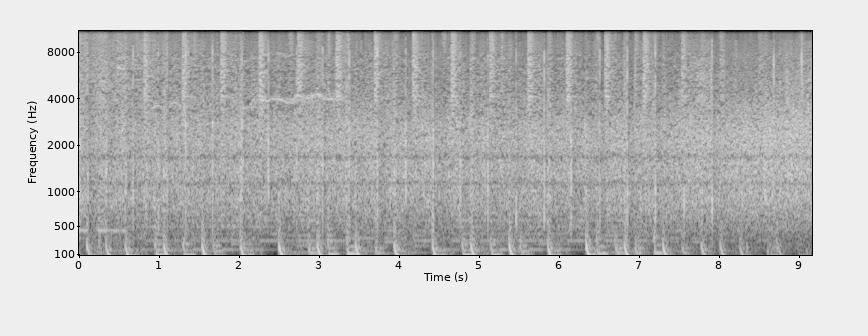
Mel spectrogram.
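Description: An audience breaks into loud, sustained applause, a dense rattle of many hands clapping that stays steady and full for about nine seconds without easing off.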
